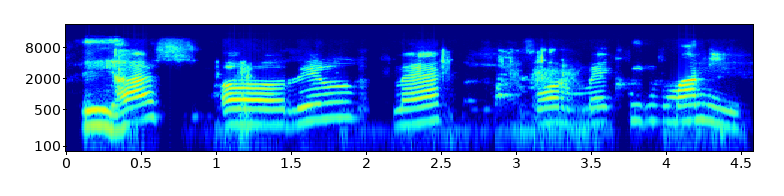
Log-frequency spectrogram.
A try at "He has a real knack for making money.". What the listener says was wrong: Yes, very good. Maninya betul pengucapannya.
